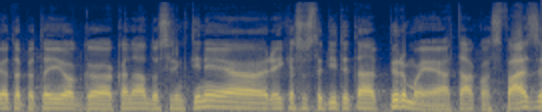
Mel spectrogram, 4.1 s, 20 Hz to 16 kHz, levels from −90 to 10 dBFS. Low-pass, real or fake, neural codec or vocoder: 14.4 kHz; real; none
